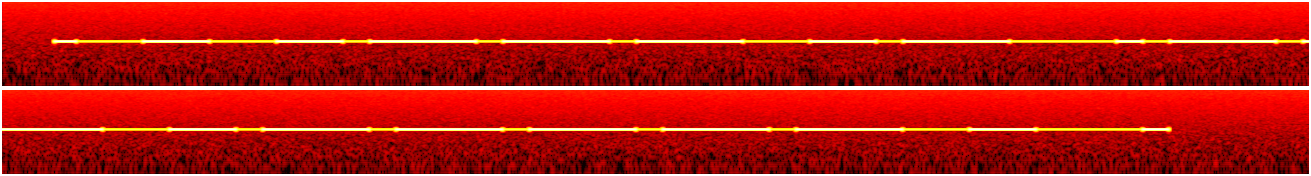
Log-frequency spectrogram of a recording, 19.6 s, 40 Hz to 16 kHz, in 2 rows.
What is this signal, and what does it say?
Radio time signal (WWVB), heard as a tone whose level steps once a second, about 960 Hz. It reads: 1 1 0 0 0 1 0 M 0 0 1 0 0 0 0 0 1 M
